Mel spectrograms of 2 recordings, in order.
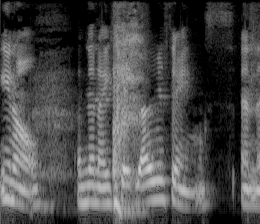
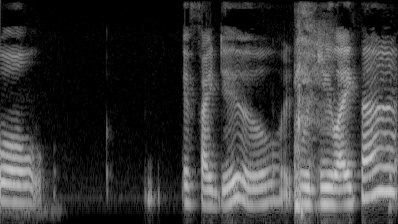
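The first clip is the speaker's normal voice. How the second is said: very seductive, sultry, come-hither voice. Retelling their reply to fans who asked about an OnlyFans, in a horny voice. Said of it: "your voice right there just sounded like super horny".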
